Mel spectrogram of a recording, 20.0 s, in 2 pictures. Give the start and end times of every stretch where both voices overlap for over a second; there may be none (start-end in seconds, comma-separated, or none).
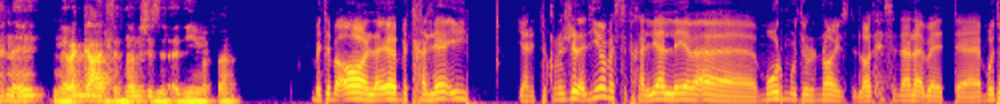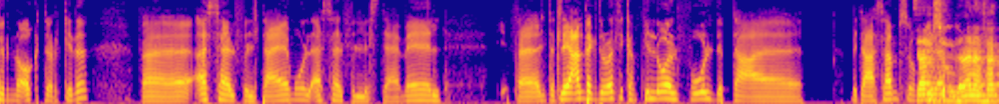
none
